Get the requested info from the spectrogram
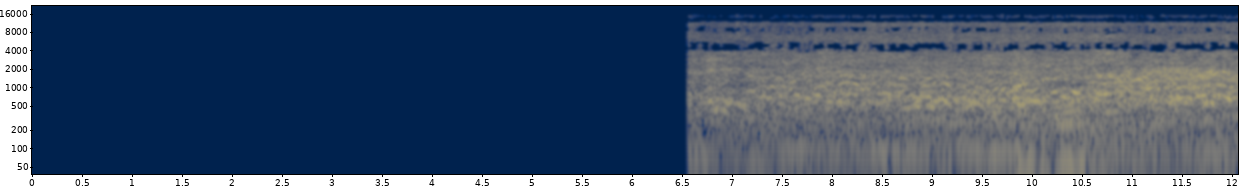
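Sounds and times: crowd chatter: 0:06.6 - 0:12.0.

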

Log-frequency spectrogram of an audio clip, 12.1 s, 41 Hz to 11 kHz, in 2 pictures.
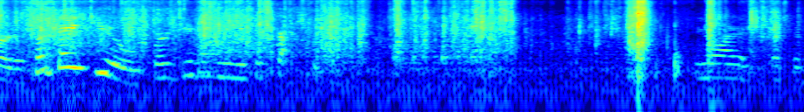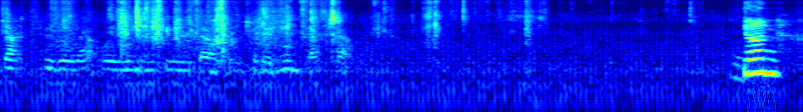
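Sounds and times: crumpled tape rustling: 0:00.0 - 0:11.4.

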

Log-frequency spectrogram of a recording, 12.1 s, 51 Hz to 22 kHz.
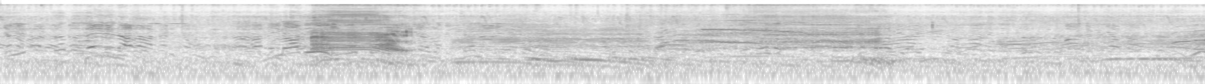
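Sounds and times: cattle mooing: 0:03.1 - 0:06.5.

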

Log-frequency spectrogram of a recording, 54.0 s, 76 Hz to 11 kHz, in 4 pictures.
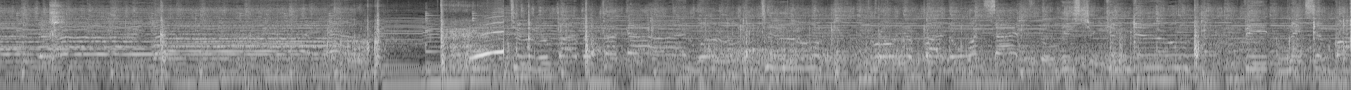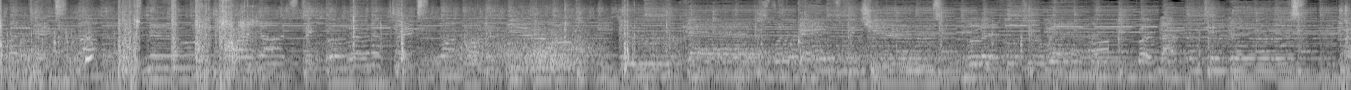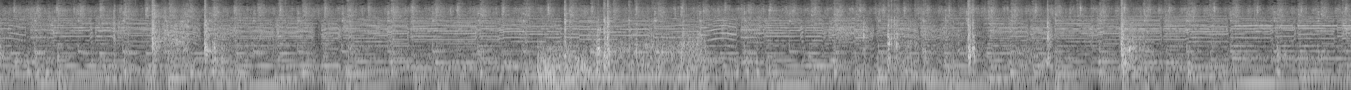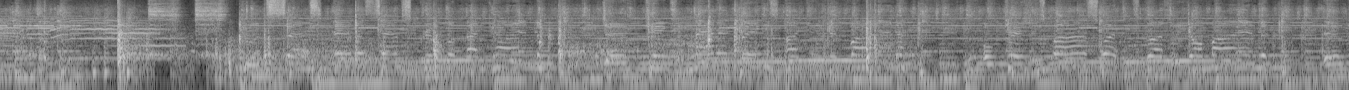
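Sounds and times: music track: 0:00.0 - 0:54.0
skateboard wheels rolling on pavement: 0:00.0 - 0:54.0
skateboard clacks: 0:00.4 - 0:54.0
skateboard knocks: 0:35.6 - 0:38.7, 0:40.6 - 0:49.9.

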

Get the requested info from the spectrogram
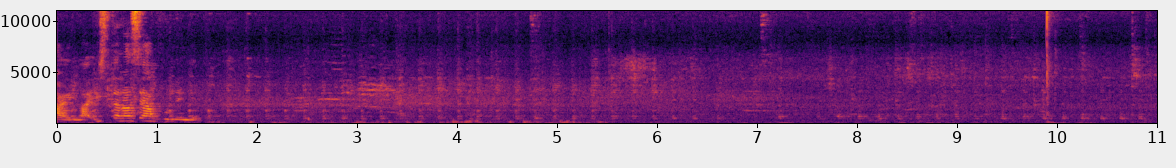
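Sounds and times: gas burner flame rumble: 0:00.0 - 0:11.0.

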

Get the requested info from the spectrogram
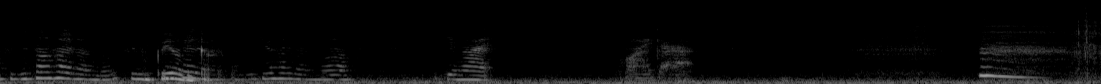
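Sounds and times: low steady hum: 0:00.0 - 0:11.0
woman whispering: 0:06.2 - 0:07.0.

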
